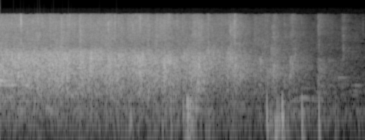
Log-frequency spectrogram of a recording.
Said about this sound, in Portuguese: Se é para o Senhor, aplauda mais forte. Ele é Senhor do tempo e da história.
